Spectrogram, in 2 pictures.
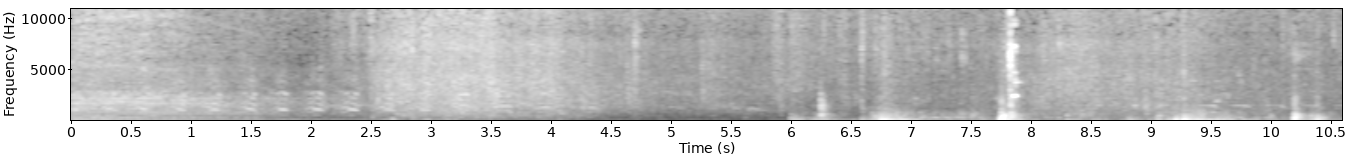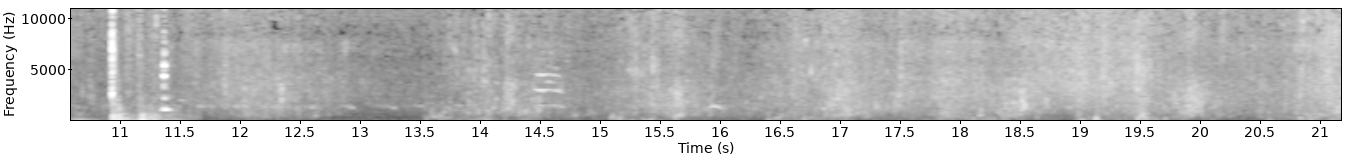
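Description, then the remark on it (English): A boat engine rumbles steadily as the boat sets off from Bandar Turkaman Pier on a tour to Ashurada Island, with a burst of clunks and splashy knocks midway as it gets underway, then settles back into a continuous low drone. No one speaks. “The boatman is ready and we set off.”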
